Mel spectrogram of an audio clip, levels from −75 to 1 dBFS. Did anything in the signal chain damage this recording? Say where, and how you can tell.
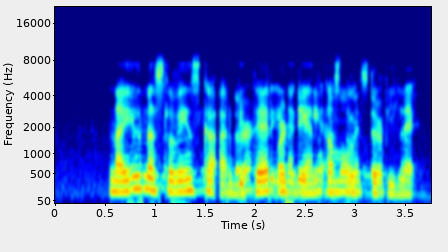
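Yes. The call path carries an echo with no canceller for the whole clip: a quieter, thinner copy of the speech trails each phrase at about 22 dB down and roughly 150 ms late. The far end's loudspeaker is feeding its microphone, and no echo canceller in the call processing removes it.

Repeated packet loss (robotic sound) hits the network stage from 0.71 to 1.19 s. Several holes, the longest about 30 ms, are patched by extending the preceding sound, so about a fifth of that stretch is synthetic. That produces a choppy texture with fragments missing.

Short concealed packet loss occurs at 1.67–1.71 s, 2.30–2.34 s and 2.88–2.92 s. At each point about 20 ms failed to reach the decoder in time. The Opus concealment fills it by continuing the last waveform and blending back, which leaves a brief smear or wobble.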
